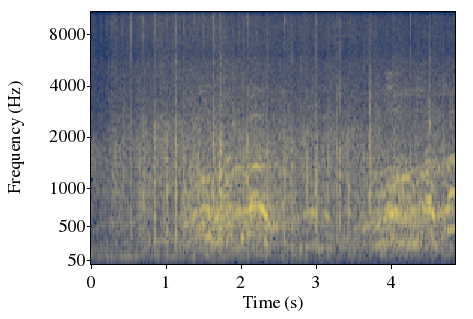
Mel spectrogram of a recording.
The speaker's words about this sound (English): It was a remarkable sight. Around 24 turbaned Taliban followers cheering as their senior negotiator, Mullah Abdelghani Baradar, signed an agreement with U.S. envoy Zalmay Khalilzad that seeks to end a war that's claimed tens of thousands of lives.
